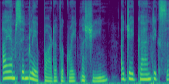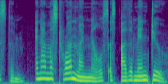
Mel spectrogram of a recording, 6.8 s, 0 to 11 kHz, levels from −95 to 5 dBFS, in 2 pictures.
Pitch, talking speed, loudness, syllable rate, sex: 170 Hz, 185 wpm, -17 LUFS, 4.7 syllables/s, female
